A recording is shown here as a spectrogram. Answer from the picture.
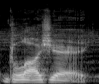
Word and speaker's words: Glaug: is a tactical pod glagier yeah it's a soft G not a hard G it's from the 80s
